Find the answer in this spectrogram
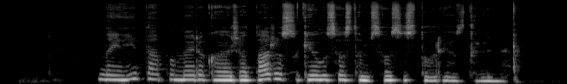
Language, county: Lithuanian, Vilnius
